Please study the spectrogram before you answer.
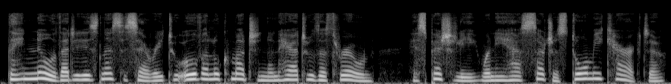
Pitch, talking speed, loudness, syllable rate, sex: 205 Hz, 205 wpm, -18 LUFS, 5.7 syllables/s, female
